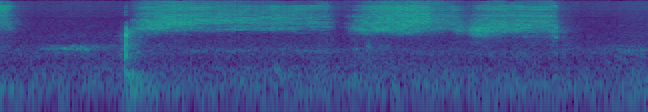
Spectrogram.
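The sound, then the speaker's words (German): Scratchy rubbing strokes of someone drawing a small sketch of a CPU during a lecture. A few sustained, hissing strokes are broken by brief pauses, with no voices. “Ich mache bloß mal so eine kleine Skizze.”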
